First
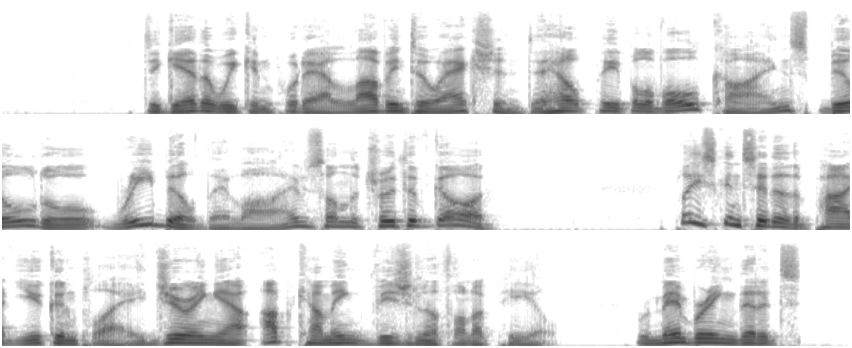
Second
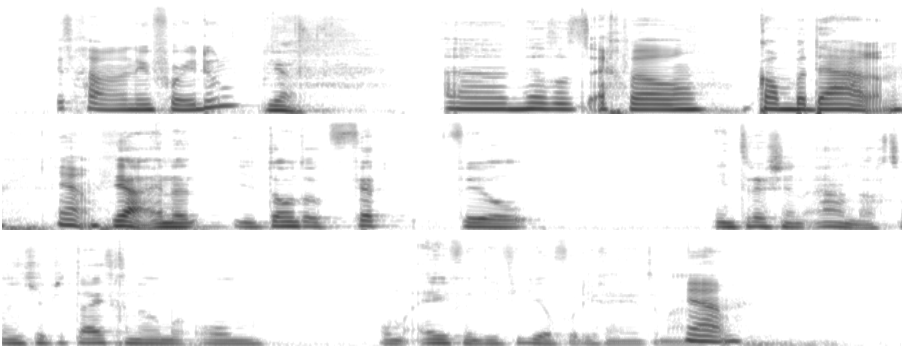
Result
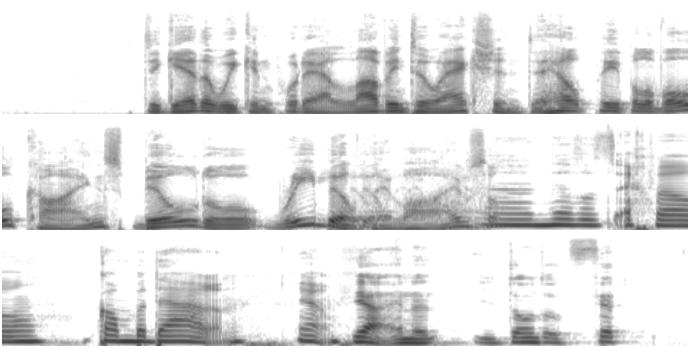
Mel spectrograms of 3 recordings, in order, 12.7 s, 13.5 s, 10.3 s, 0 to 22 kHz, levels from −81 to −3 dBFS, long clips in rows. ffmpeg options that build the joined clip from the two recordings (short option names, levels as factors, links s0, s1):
-filter_complex "[0:a]asettb=1/sr,asplit=3[s0][s1][s2];[s0]atrim=end=4.914[s3];[s1]atrim=start=4.91:end=5.97,asetpts=PTS-STARTPTS,afade=t=in:d=0.004:c=qsin,afade=t=out:st=1.056:d=0.004:c=qsin,aecho=1:1:98|161:0.119|0.237,atrim=end_sample=46746[s4];[s2]atrim=start=5.966[s5];[s3][s4]acrossfade=d=0.004:c1=hsin:c2=qsin[s6];[s6][s5]acrossfade=d=0.004:c1=qsin:c2=hsin,apad=whole_dur=10.29,atrim=end=10.29,atrim=end=5.97,asetpts=PTS-STARTPTS[s7];[1:a]atrim=start=2.21:end=6.73,asetpts=PTS-STARTPTS[s8];[s7][s8]acrossfade=d=0.2:c1=tri:c2=tri"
